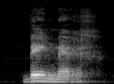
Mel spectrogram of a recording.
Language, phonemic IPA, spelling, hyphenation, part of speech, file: Dutch, /ˈbeːn.mɛrx/, beenmerg, been‧merg, noun, Nl-beenmerg.ogg
- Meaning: bone marrow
